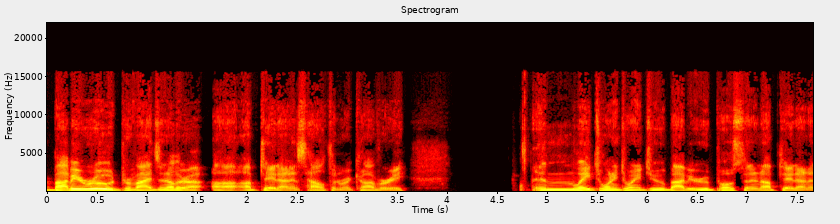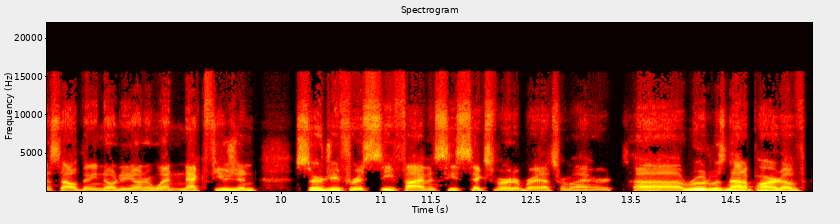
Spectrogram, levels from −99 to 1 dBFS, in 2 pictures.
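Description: Speech, with no technical faults to report.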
